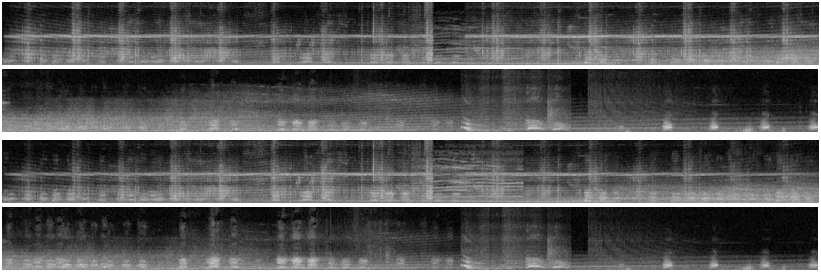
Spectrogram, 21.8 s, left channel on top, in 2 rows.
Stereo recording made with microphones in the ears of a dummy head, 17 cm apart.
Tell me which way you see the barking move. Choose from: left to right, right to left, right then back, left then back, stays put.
right to left.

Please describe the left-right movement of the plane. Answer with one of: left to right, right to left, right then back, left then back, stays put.
right to left.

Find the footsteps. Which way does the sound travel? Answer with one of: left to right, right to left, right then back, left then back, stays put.
right then back.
